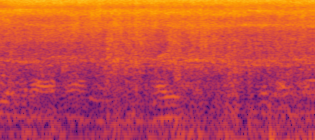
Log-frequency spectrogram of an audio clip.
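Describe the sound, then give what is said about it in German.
Steady rushing spray of shower water for Finnis, loud, a continuous hissing wash filling the whole moment with faint voices murmuring underneath. “So, hier die Dusche für Finnis.”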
